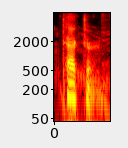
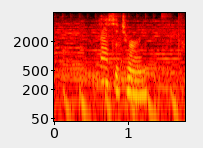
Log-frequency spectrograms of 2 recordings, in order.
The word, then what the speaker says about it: taciturn: Tacturn. Tacturn. I think that's how you say it anyway. I mean, I feel like the I has to be silent. Taciturn.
